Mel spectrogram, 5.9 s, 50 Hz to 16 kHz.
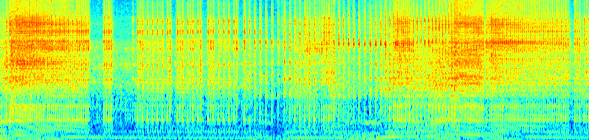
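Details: Toyota 1G-EU engine: loud, sharp, rapid metallic rattling knock running fairly evenly; engine knock, source unclear, possibly where the owner points.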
